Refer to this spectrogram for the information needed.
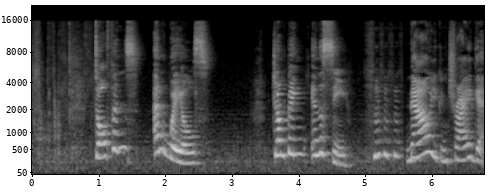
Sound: chuckles

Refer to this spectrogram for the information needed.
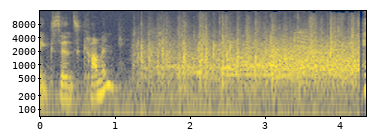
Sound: audience applauding

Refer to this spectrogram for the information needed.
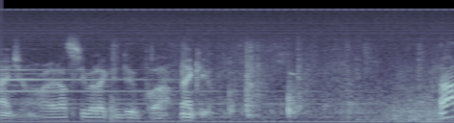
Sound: doorbell rings

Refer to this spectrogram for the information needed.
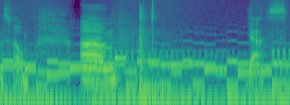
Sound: weird banging noise

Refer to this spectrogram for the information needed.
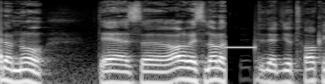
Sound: beeping

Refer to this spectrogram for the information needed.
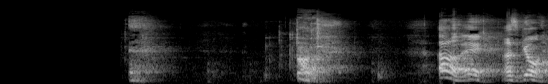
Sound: grunts of effort

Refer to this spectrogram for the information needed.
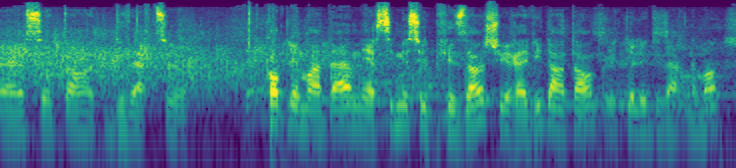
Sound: applause

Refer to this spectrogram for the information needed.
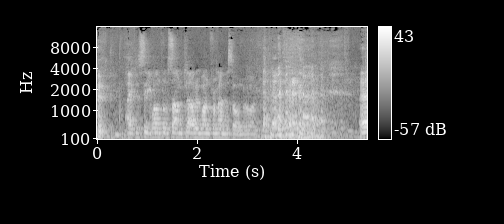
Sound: laughter; laughter

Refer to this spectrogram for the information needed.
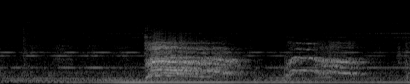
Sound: yelling

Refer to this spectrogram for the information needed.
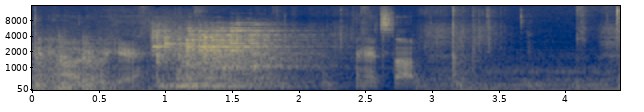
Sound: loud clatter

